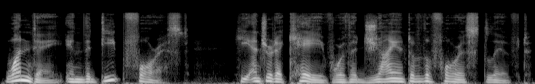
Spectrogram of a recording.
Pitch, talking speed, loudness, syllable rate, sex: 120 Hz, 190 wpm, -19 LUFS, 4.7 syllables/s, male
